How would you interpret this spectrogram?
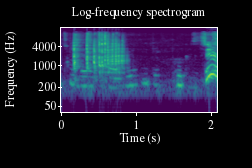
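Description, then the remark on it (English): A small ten-sided die, rolled for damage, clatters across a hard tabletop in a quick burst of rapid clicks and rattles, then settles; a voice starts speaking just at the end. “Because it's a 10-sided dice.”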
